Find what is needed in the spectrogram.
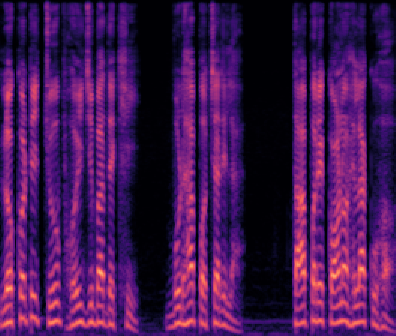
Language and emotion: Odia, neutral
